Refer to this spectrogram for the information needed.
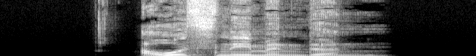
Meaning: inflection of ausnehmend: 1. strong genitive masculine/neuter singular 2. weak/mixed genitive/dative all-gender singular 3. strong/weak/mixed accusative masculine singular 4. strong dative plural
- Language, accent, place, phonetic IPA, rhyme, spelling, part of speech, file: German, Germany, Berlin, [ˈaʊ̯sˌneːməndn̩], -aʊ̯sneːməndn̩, ausnehmenden, adjective, De-ausnehmenden.ogg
